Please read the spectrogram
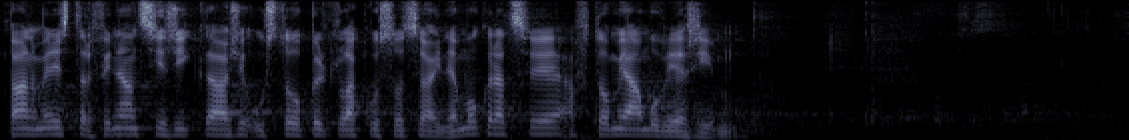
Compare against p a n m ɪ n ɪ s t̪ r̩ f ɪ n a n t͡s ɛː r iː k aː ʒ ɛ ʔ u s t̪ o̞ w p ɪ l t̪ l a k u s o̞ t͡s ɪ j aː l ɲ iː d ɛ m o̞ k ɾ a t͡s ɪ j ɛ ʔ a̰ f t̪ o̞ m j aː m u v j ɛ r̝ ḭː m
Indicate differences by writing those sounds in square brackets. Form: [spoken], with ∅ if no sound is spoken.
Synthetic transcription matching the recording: p a n m ɪ n ɪ s t̪ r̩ f ɪ n a n t͡s [iː] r iː k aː ʒ ɛ ʔ u s t̪ o̞ w p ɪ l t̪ l a k u s o̞ t͡s ɪ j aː l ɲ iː d ɛ m o̞ k ɾ a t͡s ɪ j ɛ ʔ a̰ f t̪ o̞ m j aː m u v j ɛ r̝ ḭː m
